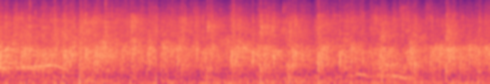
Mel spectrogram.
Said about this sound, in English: give me a rousing applause.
